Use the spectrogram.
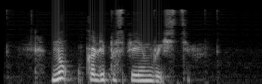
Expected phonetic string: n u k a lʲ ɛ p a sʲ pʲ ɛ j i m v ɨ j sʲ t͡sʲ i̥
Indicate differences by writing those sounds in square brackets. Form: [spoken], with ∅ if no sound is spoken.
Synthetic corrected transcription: n u k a lʲ [i] p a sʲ pʲ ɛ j [ɛ] m v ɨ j sʲ t͡sʲ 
